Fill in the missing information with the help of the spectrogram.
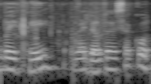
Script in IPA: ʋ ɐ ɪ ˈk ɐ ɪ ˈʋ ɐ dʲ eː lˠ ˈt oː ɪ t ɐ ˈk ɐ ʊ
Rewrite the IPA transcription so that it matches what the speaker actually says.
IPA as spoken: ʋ ɐ ɪ ˈk ɐ ɪ ˈʋ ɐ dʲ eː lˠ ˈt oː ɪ s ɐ ˈk ɐ ʊ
